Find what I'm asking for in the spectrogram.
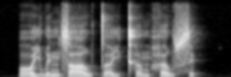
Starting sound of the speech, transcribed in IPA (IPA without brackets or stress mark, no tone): ɔː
